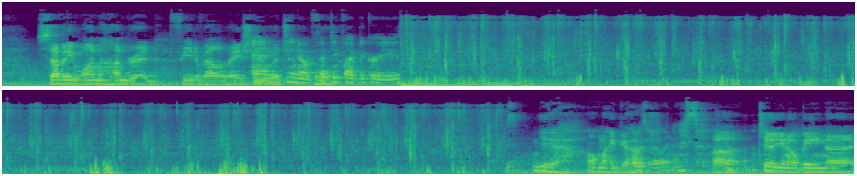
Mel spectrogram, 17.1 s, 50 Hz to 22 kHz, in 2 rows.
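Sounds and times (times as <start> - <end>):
running footsteps on pavement: 4.0 - 13.6.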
